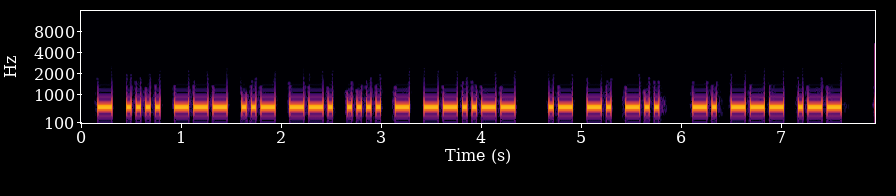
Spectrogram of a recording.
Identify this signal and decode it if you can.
Morse code, heard as a keyed tone, about 25 wpm, 600 Hz. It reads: THOUGHT, AND NOW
